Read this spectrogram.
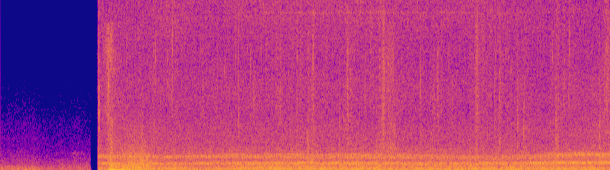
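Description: A torch flame roars and crackles steadily.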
